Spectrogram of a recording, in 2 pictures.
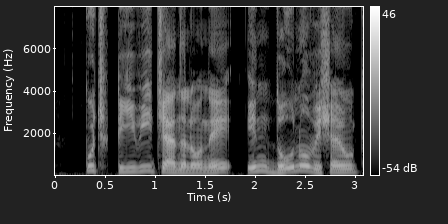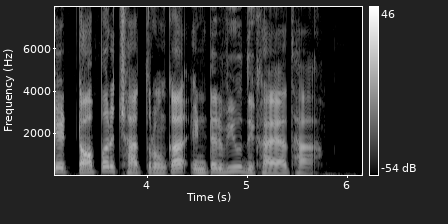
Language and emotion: Hindi, neutral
